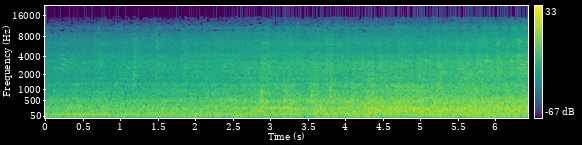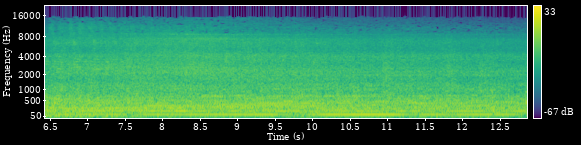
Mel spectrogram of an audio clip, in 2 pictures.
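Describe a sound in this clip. A passenger train rolls past with wheels clattering on the rails.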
